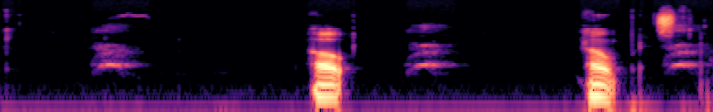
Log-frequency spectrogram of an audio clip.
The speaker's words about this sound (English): Oh. All right. Yeah, sorry. The dog was barking a lot. We had to go take care of that. We had to pause it real quick.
